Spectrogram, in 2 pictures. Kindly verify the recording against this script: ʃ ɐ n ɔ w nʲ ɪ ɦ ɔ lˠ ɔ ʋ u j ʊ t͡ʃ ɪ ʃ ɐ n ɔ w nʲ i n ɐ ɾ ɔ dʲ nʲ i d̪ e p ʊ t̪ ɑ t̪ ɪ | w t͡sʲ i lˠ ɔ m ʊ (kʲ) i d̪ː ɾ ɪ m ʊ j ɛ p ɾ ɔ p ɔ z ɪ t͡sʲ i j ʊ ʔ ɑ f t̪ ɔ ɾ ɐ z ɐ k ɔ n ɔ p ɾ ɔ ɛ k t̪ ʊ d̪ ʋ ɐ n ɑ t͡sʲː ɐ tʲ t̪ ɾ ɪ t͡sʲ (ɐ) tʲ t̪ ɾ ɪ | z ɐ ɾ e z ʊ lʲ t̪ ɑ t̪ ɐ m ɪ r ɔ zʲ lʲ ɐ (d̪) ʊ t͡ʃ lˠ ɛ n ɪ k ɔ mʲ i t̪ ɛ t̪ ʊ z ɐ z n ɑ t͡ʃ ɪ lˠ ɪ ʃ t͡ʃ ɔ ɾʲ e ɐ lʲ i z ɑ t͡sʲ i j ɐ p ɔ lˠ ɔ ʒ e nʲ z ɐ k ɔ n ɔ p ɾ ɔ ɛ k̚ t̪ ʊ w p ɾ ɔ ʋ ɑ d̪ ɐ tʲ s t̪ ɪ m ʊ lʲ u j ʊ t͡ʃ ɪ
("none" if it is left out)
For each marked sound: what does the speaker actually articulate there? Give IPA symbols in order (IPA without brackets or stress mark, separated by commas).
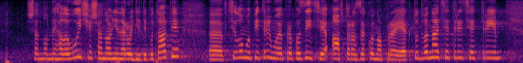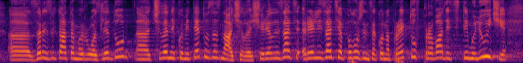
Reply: pʲ, ɐ, d̪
